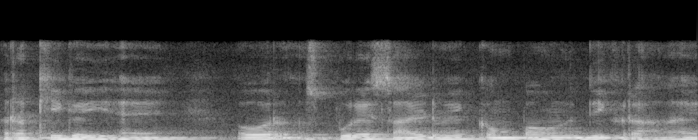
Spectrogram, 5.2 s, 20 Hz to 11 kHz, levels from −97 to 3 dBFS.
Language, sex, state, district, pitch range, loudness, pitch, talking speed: Hindi, male, Maharashtra, Gondia, 115-120 Hz, -15 LUFS, 115 Hz, 125 wpm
